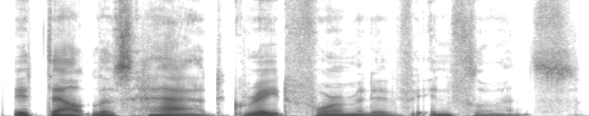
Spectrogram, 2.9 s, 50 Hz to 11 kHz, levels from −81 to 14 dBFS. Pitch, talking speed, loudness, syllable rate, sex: 110 Hz, 120 wpm, -20 LUFS, 4.4 syllables/s, male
